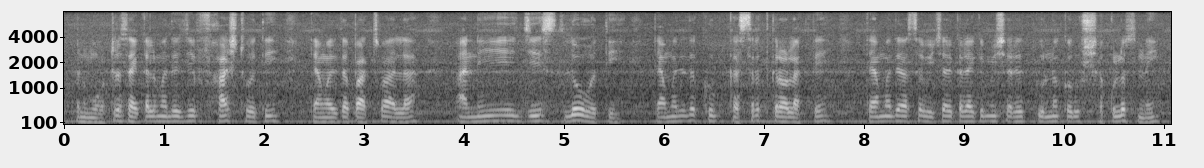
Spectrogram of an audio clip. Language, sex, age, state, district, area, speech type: Marathi, male, 30-45, Maharashtra, Akola, rural, spontaneous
